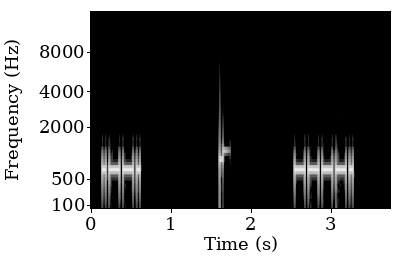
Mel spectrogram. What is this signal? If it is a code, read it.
Morse code, heard as a keyed tone, about 27 wpm, 700 Hz. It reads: P 9
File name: Single-Letter-Number-28wpm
